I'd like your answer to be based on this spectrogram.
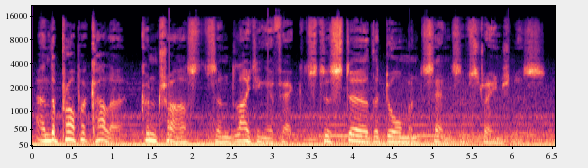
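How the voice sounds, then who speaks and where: A man voicing an agitated, confiding gentleman in a dramatic first-person horror audiobook narration, conversational and emphatic. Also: mid-range voice, close to an everyday voice. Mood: confiding, intense. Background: music under the voice.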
